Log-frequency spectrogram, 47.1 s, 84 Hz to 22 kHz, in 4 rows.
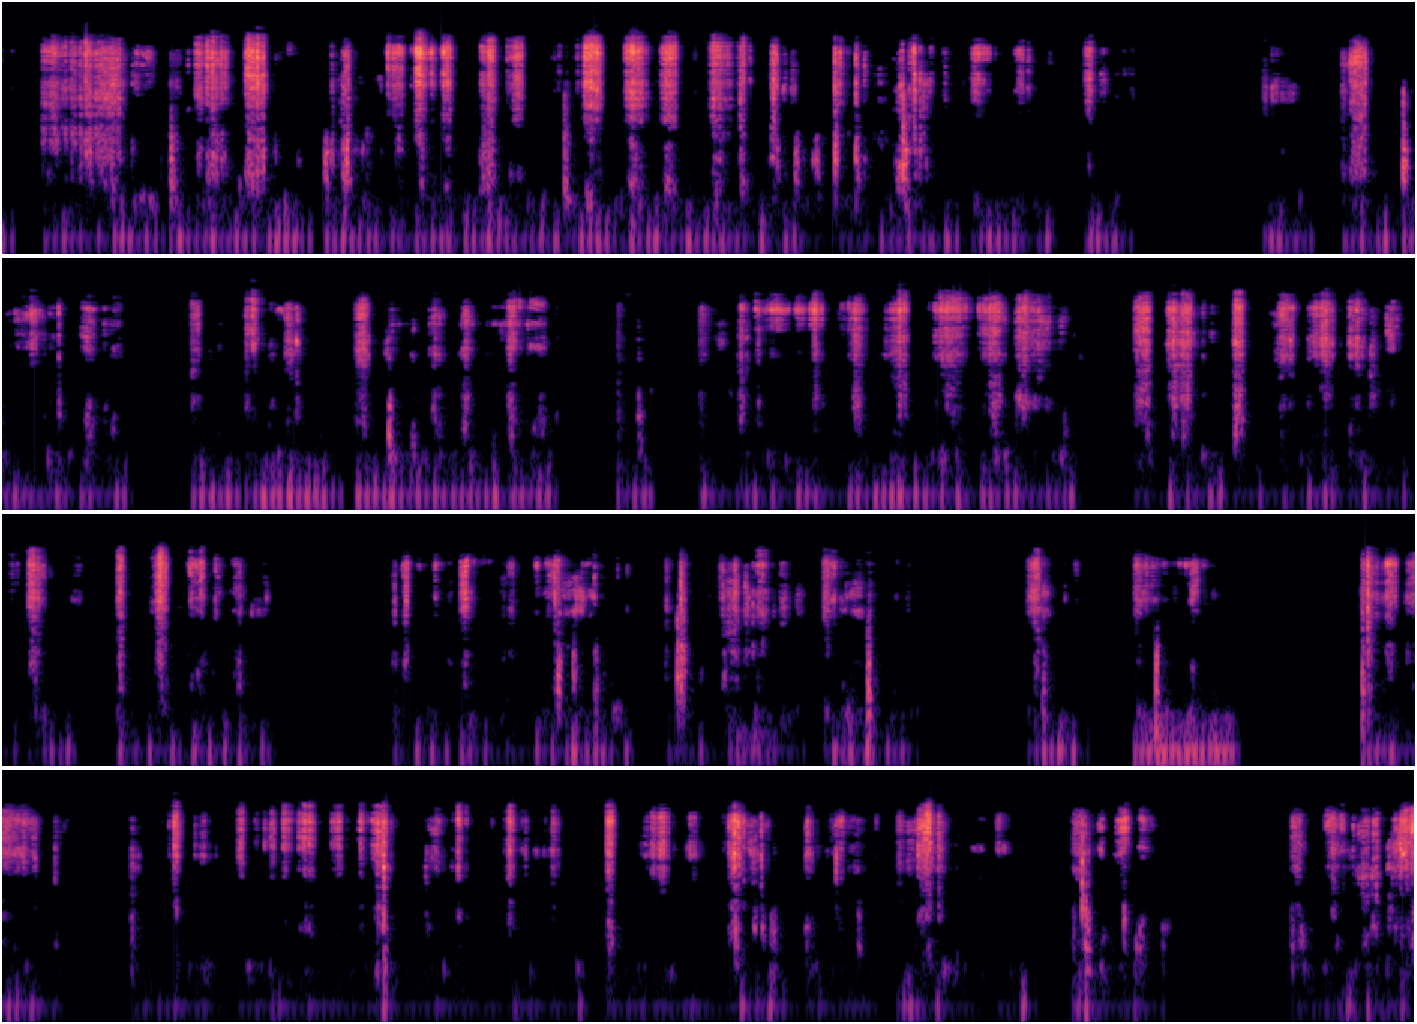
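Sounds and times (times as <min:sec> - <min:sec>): paper tearing: 0:00.4 - 0:02.3
paper rustling and crinkling: 0:00.4 - 0:07.8, 0:40.6 - 0:43.2, 0:46.1 - 0:47.0.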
